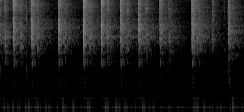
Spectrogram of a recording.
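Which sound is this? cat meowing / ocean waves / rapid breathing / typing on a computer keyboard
typing on a computer keyboard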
